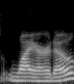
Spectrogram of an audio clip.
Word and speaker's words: Wardo: Um, the best way to remember how to pronounce my last name is Wardo, like why are those plates in the sink.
